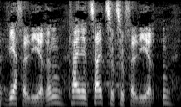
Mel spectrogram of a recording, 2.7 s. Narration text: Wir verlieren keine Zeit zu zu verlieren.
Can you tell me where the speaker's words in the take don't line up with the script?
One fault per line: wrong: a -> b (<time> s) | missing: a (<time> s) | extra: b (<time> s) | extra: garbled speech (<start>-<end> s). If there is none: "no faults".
no faults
